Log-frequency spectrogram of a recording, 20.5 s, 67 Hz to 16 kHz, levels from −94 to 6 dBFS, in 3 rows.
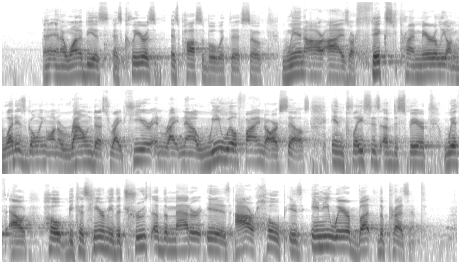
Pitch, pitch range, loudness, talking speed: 140 Hz, 130-155 Hz, -32 LUFS, 170 wpm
